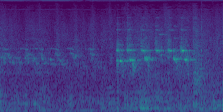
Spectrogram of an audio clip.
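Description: Small birds chirping in quick runs of short high notes, faint at first and louder in the second half.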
